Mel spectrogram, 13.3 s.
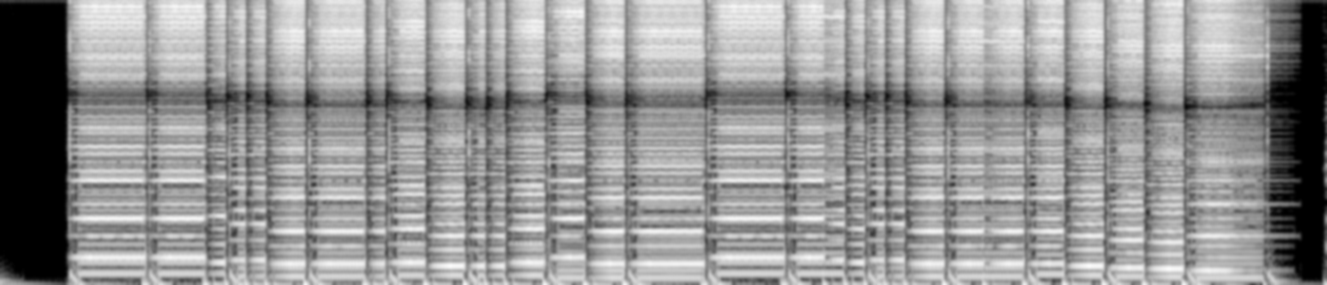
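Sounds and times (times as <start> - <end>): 
sea shanty loop: 0.7 - 13.0.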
